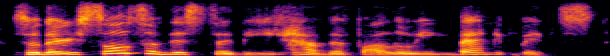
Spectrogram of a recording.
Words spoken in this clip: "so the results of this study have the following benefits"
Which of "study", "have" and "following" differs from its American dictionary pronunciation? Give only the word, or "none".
none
